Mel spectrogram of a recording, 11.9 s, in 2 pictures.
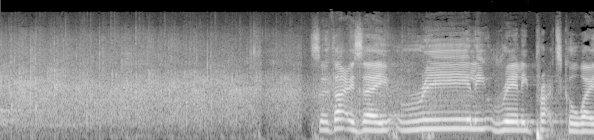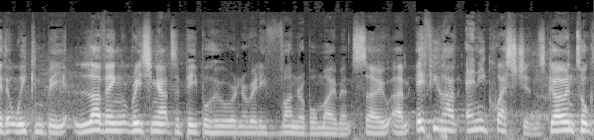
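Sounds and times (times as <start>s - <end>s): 
audience applause: 0.0s - 4.1s
speech: 3.1s - 11.8s.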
